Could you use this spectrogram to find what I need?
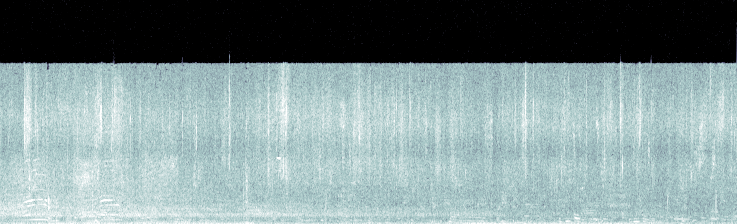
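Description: A crowd of men and women murmur quietly in the distance.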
